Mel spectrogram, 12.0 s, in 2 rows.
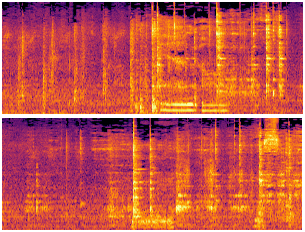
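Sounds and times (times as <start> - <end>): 
pans clanking as skillet is taken out: 2.6 - 12.0
speech: 3.2 - 4.3.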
